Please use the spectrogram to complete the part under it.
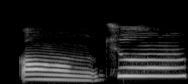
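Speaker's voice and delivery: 껑충 said slowly and drawn out.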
